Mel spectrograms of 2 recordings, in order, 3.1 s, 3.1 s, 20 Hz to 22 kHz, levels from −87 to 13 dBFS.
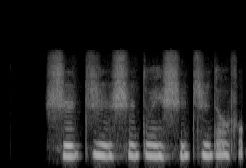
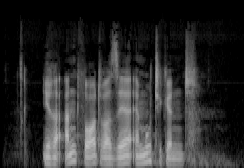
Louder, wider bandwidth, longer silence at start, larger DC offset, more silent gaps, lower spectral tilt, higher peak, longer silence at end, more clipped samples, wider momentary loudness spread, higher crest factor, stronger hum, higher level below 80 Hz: second, -28 LUFS vs -20 LUFS; second, 7.4 kHz vs 13.5 kHz; about the same, 0.6 s vs 0.55 s; neither; neither; second, -3.5 dB/octave vs -5 dB/octave; second, -14 dBFS vs -2 dBFS; second, 0.05 s vs 0.6 s; neither; second, 4 LU vs 9 LU; second, 14 dB vs 20 dB; neither; second, -76 dBFS vs -62 dBFS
